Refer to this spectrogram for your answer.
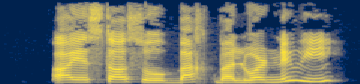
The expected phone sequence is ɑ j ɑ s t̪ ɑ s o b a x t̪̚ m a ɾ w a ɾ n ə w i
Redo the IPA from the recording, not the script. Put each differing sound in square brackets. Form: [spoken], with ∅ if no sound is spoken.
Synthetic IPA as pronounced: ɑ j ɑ s t̪ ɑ s o b a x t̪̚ [b] a [l] w a [ɽ] n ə w i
